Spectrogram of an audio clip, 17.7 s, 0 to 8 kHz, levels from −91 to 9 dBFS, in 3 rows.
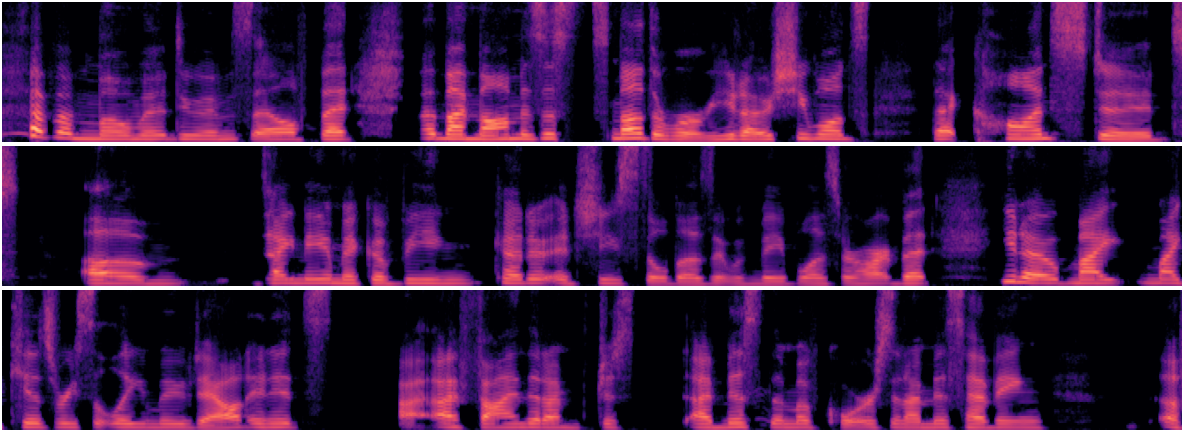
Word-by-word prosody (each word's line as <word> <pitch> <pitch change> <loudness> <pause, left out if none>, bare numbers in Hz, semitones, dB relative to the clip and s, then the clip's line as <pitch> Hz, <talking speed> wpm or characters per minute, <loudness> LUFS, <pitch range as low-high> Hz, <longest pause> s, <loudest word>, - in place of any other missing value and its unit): have 340 -6 +11
a 290 - +5
moment 215 -1 -2
to 225 - -5
himself, 200 -2 -1
but 210 -1 +5 0.3
but, 255 0 +1
my 235 -1 +10
mom 220 +1 +5
is 230 +2 -2
a - - +4
s - - -4
smotherer, 230 -9 +5
you 225 - -1
know, 195 -3 +4
she 240 +3 -2
wants 230 -3 0 0.3
that 225 0 +3
constant, 220 -6 0 0.3
um, 195 -2 +1 0.4
dynamic 220 -2 -2
of 190 -3 -2
being 205 -2 -7
kinda 220 -1 0
and 200 - -6
she 205 +3 -10
still 180 -1 -6
does 170 -1 -6
it 180 - -8
with 170 -1 -15
me, 170 0 -6
bless 170 0 -8
her 180 -1 -6
heart, 185 0 -1
but, 195 0 +1 0.4
you 310 - +1
know, 230 -5 +5
my 210 -1 +3
my 220 -1 -1
kids 215 0 -4
recently 210 -1 -6
moved 195 -1 -8
out 205 - +4
and 210 0 -5
it's 215 -2 -8 0.3
I 485 - 0 0.2
I - - -4
find 200 +1 +1
that 210 - 0
I'm 195 -2 -1
just, 200 -4 -12 0.3
I 200 -2 +3
miss 220 +3 -3
them, 200 -1 -7
of 195 -3 -6
course, 190 +1 -6
and 195 - -5
I 180 - +1
miss 195 0 -6
having 190 -2 -2 0.6
a - - 0
205 Hz, 205 wpm, -24 LUFS, 190-220 Hz, 0.6 s, have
